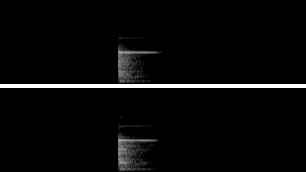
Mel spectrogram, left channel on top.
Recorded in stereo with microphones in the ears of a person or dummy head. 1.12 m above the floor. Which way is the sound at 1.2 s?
5° left (ahead or behind).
